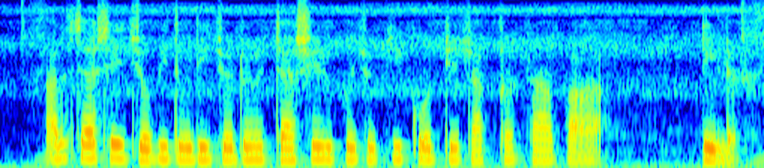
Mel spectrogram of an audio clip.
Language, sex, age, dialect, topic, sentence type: Bengali, female, 31-35, Rajbangshi, agriculture, question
